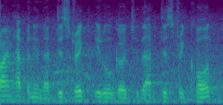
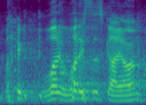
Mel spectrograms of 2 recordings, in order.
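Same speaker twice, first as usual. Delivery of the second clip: laughing; 3 semitones higher, 5 dB louder than usual. Retold or imitated. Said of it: "the judge kind of went like this".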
